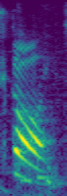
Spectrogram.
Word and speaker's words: scone: It's pronounced scone. It's scone. Well, in America, it's a scone. It's also a scone in most of England, just not all of it. And not in Scotland.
